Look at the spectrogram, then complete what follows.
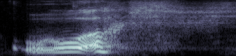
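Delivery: loud, full whoosh exhale. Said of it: "depending on you and your body and your needs".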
